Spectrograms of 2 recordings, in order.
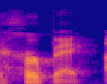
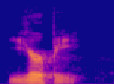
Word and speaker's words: Yerpe: I've been saying Herpe. I was trying way too hard. It's Cooper Yerpe.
